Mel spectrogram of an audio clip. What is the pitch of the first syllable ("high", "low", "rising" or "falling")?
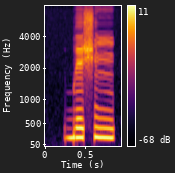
low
